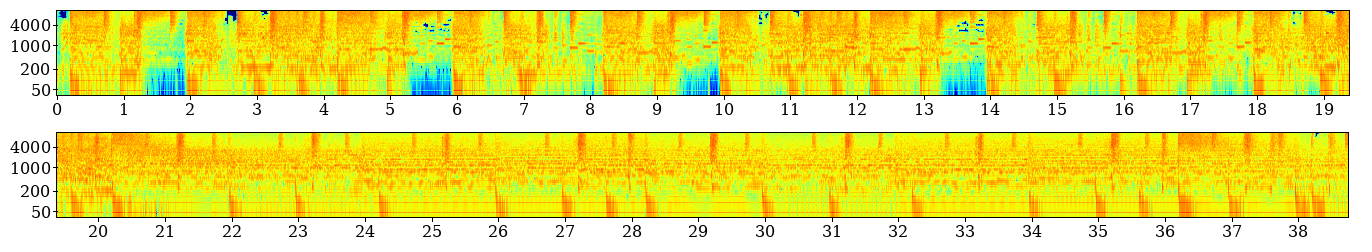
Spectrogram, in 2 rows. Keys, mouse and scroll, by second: 1.3 KP_Decimal, 2.0-2.6 scroll down 4, 2.6-3.6 middle drag, 3.6 right click, 4.0-4.8 scroll down 6, 4.8 KP_1, 5.4-6.3 scroll up 1, 6.3 s, 8.0 click, 8.3 scroll down 3, 8.5-9.4 middle drag, 9.4-10.0 scroll up 1, 10.0 KP_1, 10.4 ctrl+KP_4, 10.9 ctrl+KP_4, 10.9 ctrl+KP_4, 12.2-12.5 drag, 12.5-12.8 scroll up 2, 12.8 click, 13.3-13.6 scroll up 1, 13.6 Tab, 15.4 drag, 16.2 drag, 16.8 scroll down 1, 19.2 2, 19.9 click, 20.1 click, 21.4 s, 23.2 r, 27.2 click, 27.3 click, 28.1 s, 29.4 r, 31.4 s, 33.3 click, 34.1 s, 35.4 r, 38.0 Tab, 38.4-38.7 scroll down 1.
